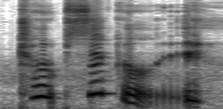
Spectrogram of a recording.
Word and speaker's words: Terpsichore: Terpsichore. Terpsichore. Terpsichore. Okay. Let's try that line again, saying terpsichore. Hear me say devoid of trickery, daughter, laughter, and terpsichore. That makes sense. That rhymes.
